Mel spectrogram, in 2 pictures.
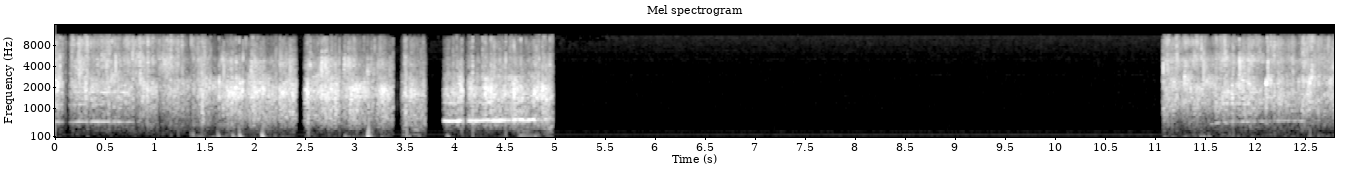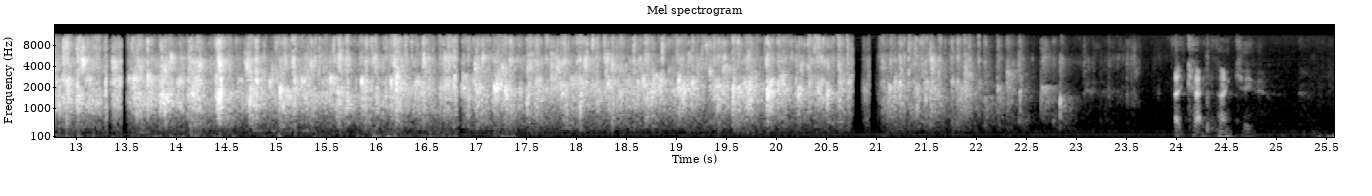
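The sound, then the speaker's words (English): A church audience stands and applauds a couple for their years of service in a dense, steady roar of clapping. It breaks off into near silence with a low hum, then resumes for about ten seconds before fading out with a few scattered claps. “So now, church, I want you to stand, and I want you to applaud this couple for what they have done and served you over these years.”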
